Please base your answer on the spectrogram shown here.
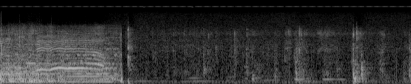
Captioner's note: music stops as radio is switched off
